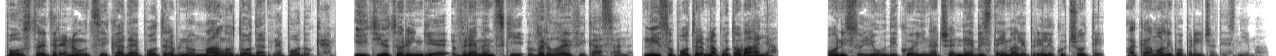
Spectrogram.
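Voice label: Bosnian, male, e-learning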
